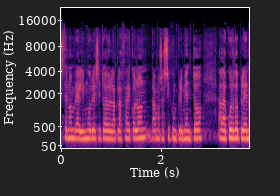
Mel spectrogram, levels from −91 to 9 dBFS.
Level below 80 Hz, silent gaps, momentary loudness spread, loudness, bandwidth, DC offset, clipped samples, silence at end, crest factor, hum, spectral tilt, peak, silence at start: -68 dBFS; none; 6 LU; -21 LUFS; 14 kHz; under 0.1%; under 0.1%; 0 s; 16 dB; none; -4.5 dB/octave; -4 dBFS; 0 s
